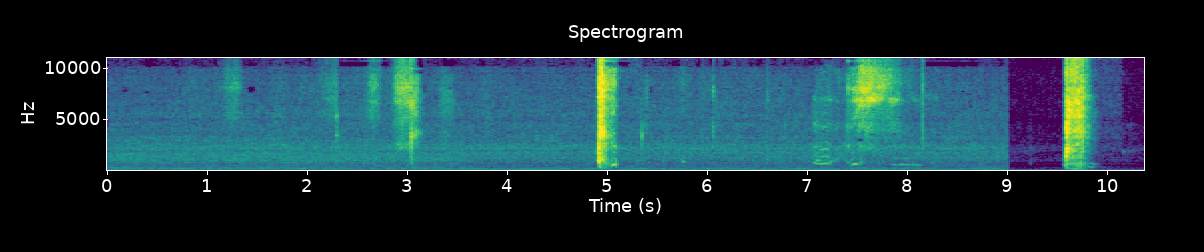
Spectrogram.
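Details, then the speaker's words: Two small, sharp sneezes from a baby over background hum and faint music; normal infant sneeze. "oh cute baby sneeze oh bless you [Music] god bless you i bless you"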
